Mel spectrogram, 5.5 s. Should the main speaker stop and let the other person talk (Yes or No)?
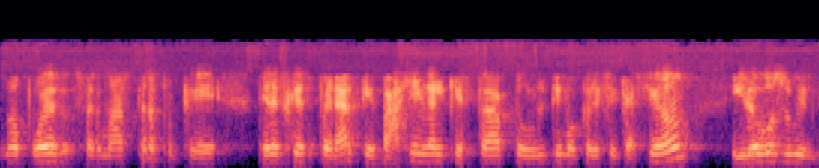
No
